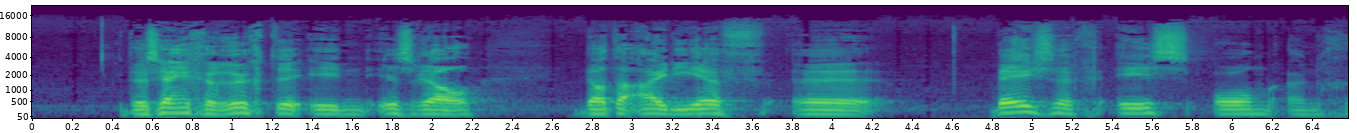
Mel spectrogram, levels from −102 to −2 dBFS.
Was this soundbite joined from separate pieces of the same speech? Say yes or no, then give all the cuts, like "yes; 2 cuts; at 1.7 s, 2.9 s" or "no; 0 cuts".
yes; 1 cut; at 4.8 s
